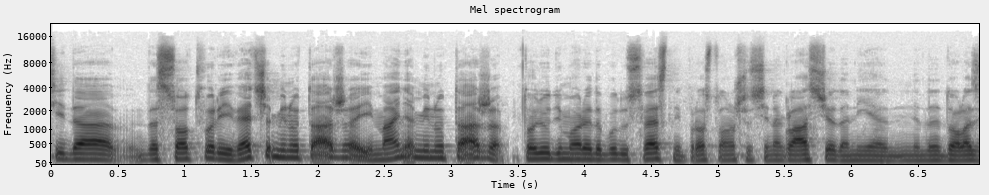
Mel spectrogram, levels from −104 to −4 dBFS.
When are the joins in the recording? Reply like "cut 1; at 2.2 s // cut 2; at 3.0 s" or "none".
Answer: cut 1; at 3.4 s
